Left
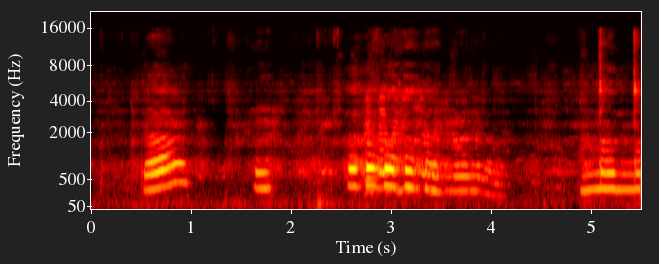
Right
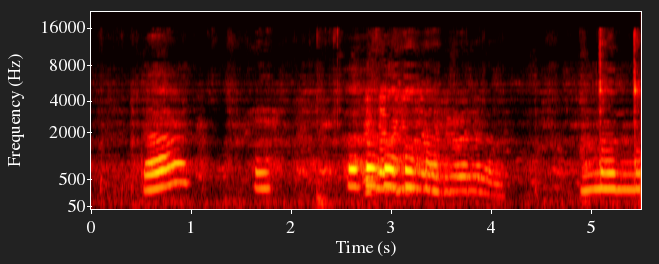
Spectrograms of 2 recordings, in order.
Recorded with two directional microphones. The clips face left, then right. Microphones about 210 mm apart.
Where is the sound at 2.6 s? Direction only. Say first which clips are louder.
Even; 10° right (ahead or behind).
